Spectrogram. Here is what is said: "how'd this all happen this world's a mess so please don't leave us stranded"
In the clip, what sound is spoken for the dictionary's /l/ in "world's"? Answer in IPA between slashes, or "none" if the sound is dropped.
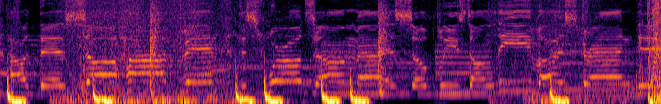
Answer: /l/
